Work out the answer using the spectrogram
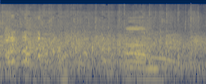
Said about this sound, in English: All right. Hit the clap, everybody.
